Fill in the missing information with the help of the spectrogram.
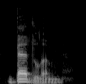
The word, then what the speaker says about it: Bethlem: He spent most of the rest of his life at the state criminal lunatic asylum in London's Bethlem Royal Hospital, which locals pronounced Bedlam.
